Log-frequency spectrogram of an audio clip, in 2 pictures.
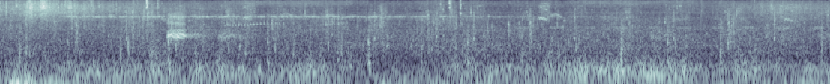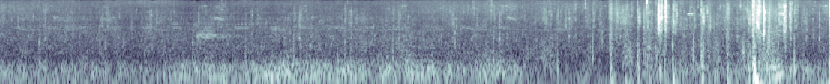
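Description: Soft footsteps shuffle over dirt as a person creeps along.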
